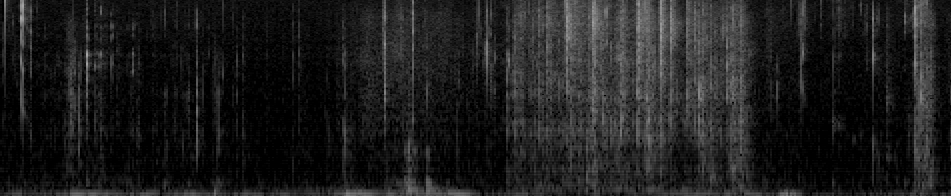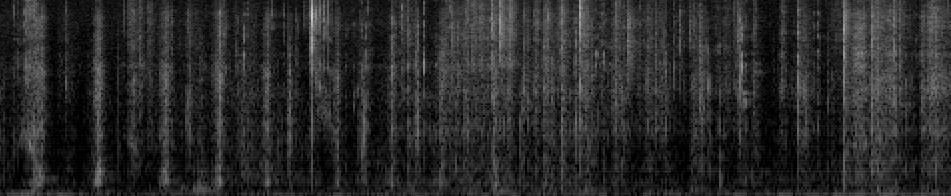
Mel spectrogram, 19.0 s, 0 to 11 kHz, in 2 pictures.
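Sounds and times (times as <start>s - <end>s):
chewing and crunching snacks: 0.0s - 3.6s, 4.7s - 19.0s.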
